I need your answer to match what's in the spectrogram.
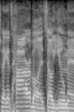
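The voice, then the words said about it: Mixed Brooklyn–Rhode Island accent impression. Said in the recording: “her accent is like half Brooklyn, half Rhode Island, which means it's like indecipherable”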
